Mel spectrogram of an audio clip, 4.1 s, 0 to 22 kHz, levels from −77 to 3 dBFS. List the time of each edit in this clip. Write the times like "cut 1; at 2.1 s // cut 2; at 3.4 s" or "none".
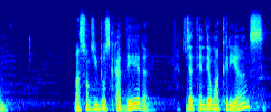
cut 1; at 1.4 s // cut 2; at 1.7 s // cut 3; at 2.8 s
